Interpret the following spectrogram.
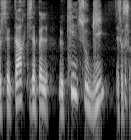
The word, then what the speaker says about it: kintsugi: On va parler de cet art qui s'appelle le kintsugi. Est-ce que je prononce bien, Mathias?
